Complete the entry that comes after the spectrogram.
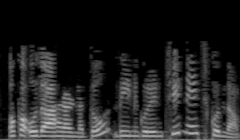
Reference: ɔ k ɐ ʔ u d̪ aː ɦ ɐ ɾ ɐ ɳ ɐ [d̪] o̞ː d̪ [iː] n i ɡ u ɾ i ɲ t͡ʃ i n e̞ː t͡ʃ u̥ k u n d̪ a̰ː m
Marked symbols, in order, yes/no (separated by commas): no, yes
